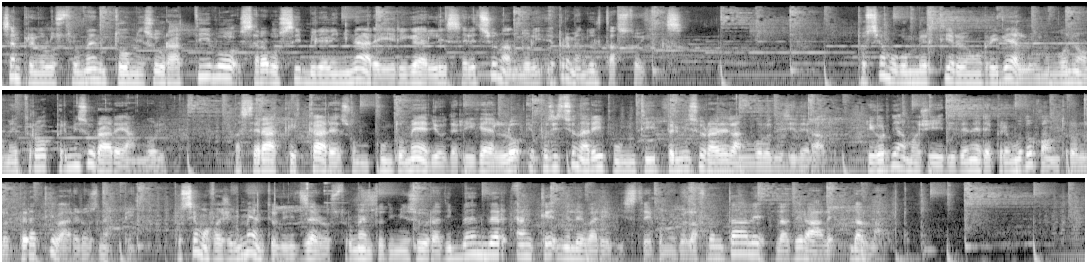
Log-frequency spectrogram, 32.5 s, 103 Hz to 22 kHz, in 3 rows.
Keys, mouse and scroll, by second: 3.5 x, 4.5 x, 4.9 x, 6.0 x, 6.3 x, 8.1 x, 8.3 x, 8.4-13.2 middle drag, 23.4 ctrl+click, 23.4 ctrl+middle click, 23.4 ctrl+right click, 23.4 ctrl+z, 25.2-26.7 middle drag, 25.2 KP_3, 26.6 KP_7, 28.0 middle click, 29.1 KP_3, 29.2 middle click.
